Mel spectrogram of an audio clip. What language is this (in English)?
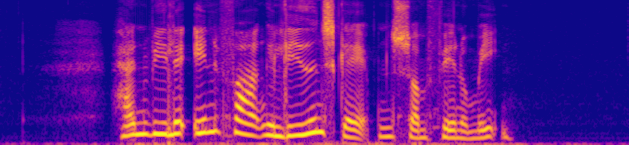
Danish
